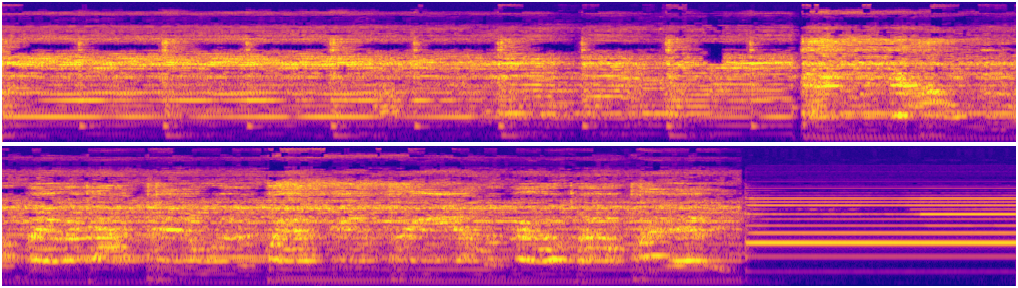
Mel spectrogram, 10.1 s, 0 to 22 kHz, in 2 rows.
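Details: Data East Guns N' Roses pinball sound board (BSMT2000) after repair of a blown 470µF capacitor: sound test music plays back full and clean through the speaker with no hum, crackle or dropouts; board working properly.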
